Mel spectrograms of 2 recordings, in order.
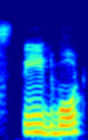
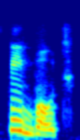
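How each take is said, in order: First: The d is pronounced separately before the b. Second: The d blends into the following b. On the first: The speaker calls it wrong. "not speedboat" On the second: The speaker calls it right. "It's P boat"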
